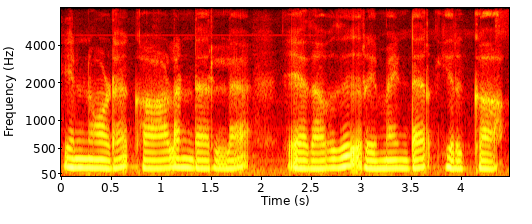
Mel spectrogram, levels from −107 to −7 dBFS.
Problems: background sounds at intervals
